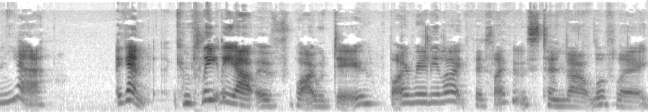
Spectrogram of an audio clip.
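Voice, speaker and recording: Very wide pitch swings in a woman's fairly high voice. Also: moderate pace. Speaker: gaming content creator. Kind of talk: casual game build commentary. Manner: rambling, hesitant with fillers.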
